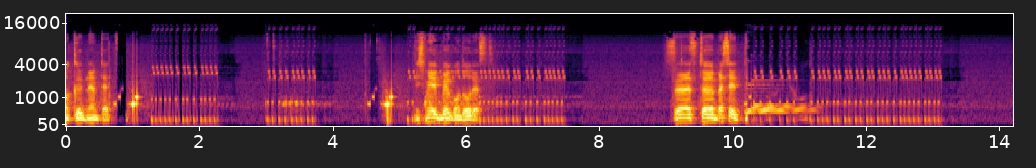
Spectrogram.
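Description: Quick electronic blips chatter in bursts from a video game.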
